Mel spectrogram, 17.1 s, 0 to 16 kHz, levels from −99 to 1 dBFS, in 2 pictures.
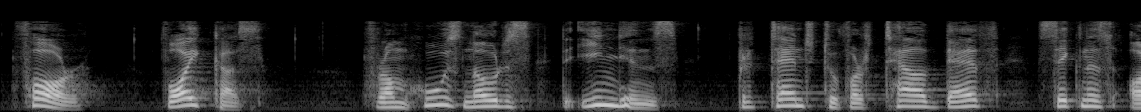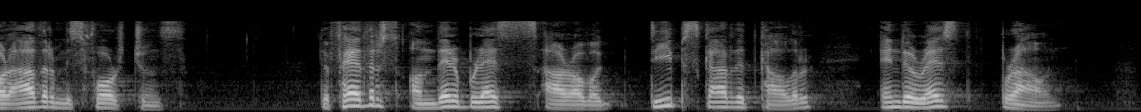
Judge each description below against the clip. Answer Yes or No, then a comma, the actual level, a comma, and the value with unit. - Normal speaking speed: No, slow, 105 wpm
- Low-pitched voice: No, medium, 165 Hz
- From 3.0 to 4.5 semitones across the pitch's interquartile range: No, wide, 5.6 semitones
